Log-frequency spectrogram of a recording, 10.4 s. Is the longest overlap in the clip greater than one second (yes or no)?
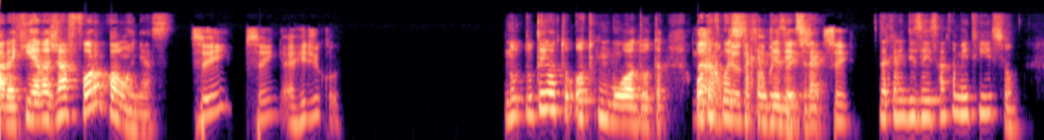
yes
